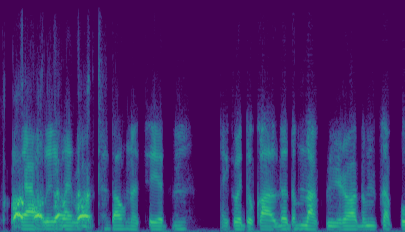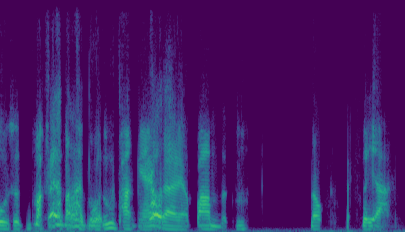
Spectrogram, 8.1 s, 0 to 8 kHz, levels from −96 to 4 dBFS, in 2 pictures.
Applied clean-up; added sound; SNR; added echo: neural diffusion model UNIVERSE++.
